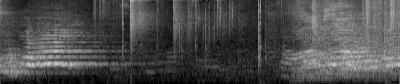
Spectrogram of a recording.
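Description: Wooden blocks clatter onto a concrete floor.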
